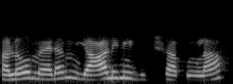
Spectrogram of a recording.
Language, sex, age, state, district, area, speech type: Tamil, female, 30-45, Tamil Nadu, Coimbatore, rural, conversation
